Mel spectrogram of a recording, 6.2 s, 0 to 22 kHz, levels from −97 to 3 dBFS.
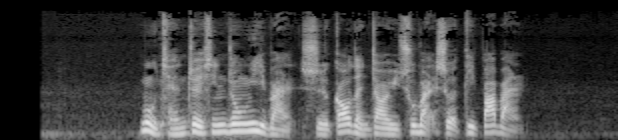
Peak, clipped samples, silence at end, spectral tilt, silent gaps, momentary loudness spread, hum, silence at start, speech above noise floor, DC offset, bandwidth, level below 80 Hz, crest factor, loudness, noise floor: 0 dBFS; under 0.1%; 1 s; -4.5 dB/octave; none; 5 LU; none; 1.4 s; 46 dB; under 0.1%; 16.5 kHz; -54 dBFS; 18 dB; -16 LUFS; -62 dBFS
